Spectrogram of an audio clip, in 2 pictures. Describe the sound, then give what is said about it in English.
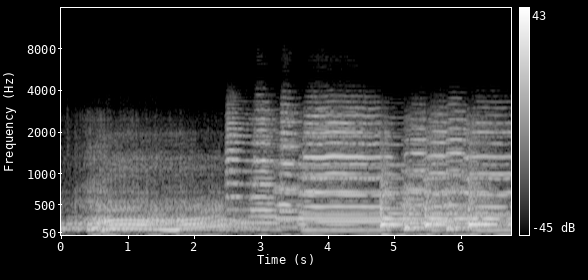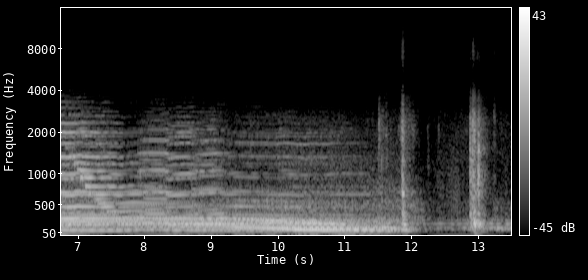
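A car engine rumbles loudly and steadily, its droning pitch rising and shifting as it approaches and turns into a lane, then cuts off near the end, followed by a couple of sharp clicks. “Somebody's coming. It's a car. Yeah. Hey, looks like they're turning into your lane.”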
